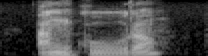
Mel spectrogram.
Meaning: anchor (tool to hook a vessel into sea bottom)
- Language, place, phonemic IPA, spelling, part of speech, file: Occitan, Béarn, /aŋˈku.rɒ/, ancora, noun, LL-Q14185 (oci)-ancora.wav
